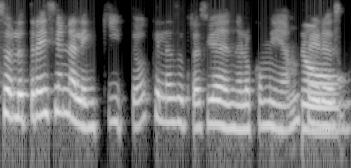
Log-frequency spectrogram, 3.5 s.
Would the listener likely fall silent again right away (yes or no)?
yes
